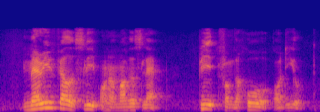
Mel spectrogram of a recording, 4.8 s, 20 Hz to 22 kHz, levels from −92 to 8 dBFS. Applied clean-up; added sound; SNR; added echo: none; none; none; none.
